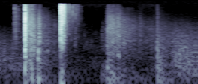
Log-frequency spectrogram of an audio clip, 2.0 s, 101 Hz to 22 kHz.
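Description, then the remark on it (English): Gunfire in a battle as hundreds of men of the 54th charge a Confederate fort: two sharp, loud cracks close together, followed by duller, rumbling shots that trail off, with a steady low noise underneath and no voices. “Looking down at his hundreds of courageous men charging in amid cracking guns, he raises his sword and yells out, "Forward, 54th!”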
